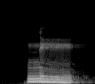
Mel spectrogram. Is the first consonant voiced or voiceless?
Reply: voiced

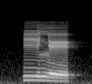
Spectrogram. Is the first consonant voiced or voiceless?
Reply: voiced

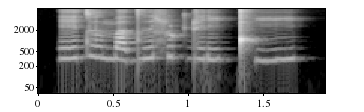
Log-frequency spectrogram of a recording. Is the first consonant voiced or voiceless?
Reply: voiced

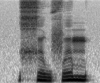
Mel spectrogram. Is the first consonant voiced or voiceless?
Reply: voiceless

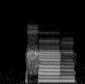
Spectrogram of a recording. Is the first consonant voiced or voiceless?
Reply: voiceless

